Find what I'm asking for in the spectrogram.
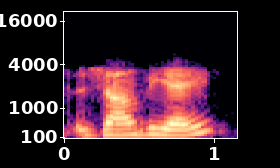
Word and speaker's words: Janvier: It's Janvier.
